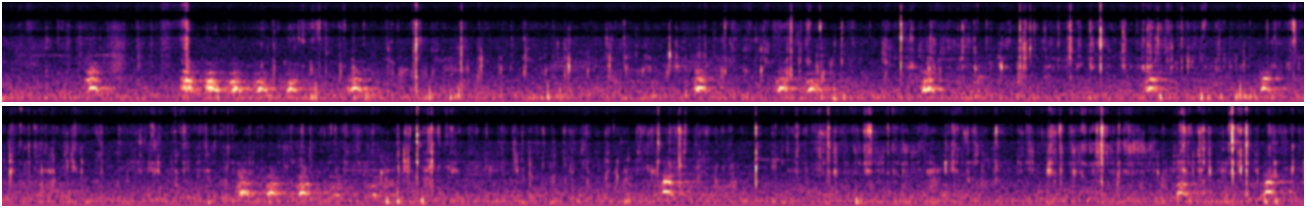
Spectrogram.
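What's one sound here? A dog's paws crunch on snow.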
